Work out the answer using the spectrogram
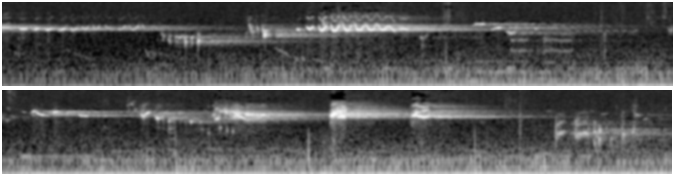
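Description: Birds chirping and trilling in repeated high, quick phrases, louder in a few bursts near the end.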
